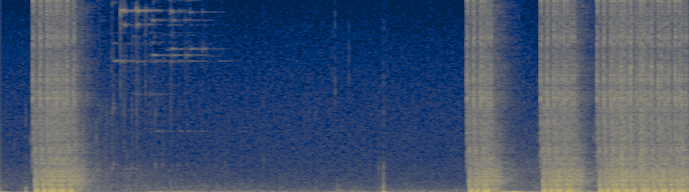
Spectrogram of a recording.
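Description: Loud automatic gunfire bursts from the video game PUBG, one sustained volley at the start, then after a quieter pause with a single sharp shot, three more long bursts in rapid succession.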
